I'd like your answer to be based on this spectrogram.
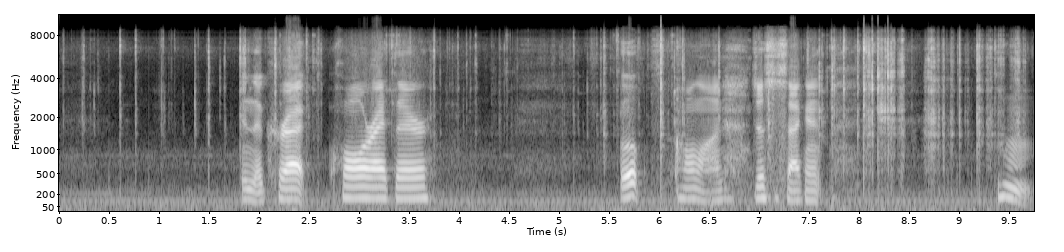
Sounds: speech

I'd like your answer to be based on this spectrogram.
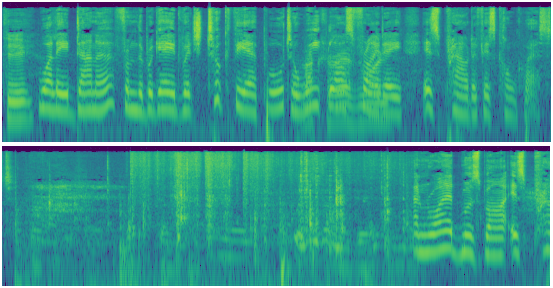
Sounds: speech

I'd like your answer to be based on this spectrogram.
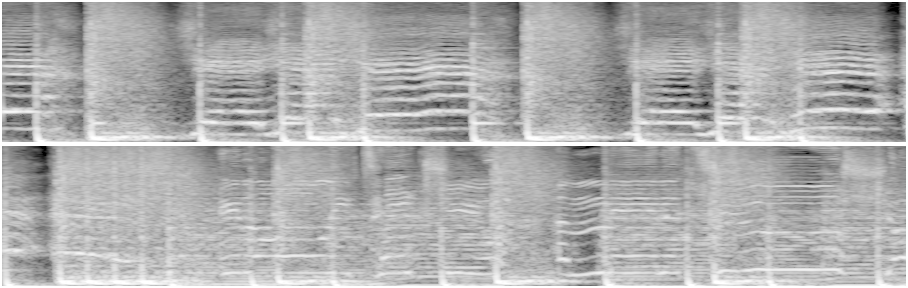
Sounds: music

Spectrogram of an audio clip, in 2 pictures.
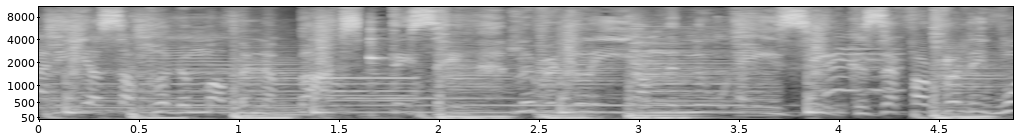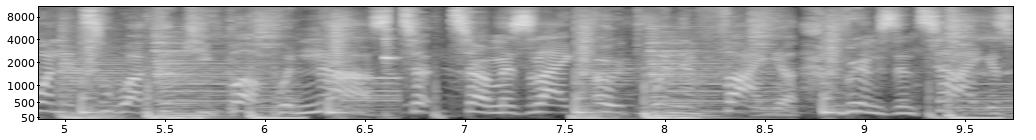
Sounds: music, rapping

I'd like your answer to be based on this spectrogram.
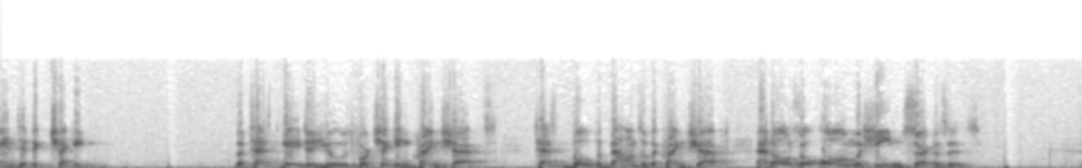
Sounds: speech

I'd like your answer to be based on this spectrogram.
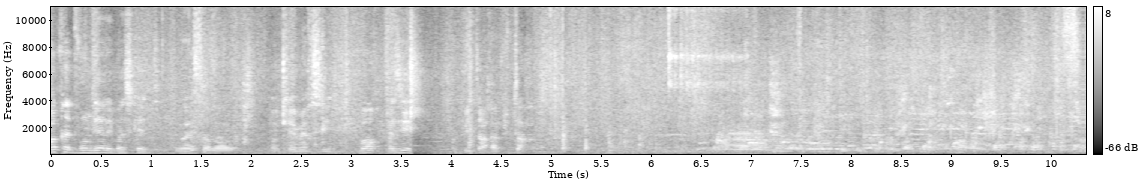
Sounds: speech

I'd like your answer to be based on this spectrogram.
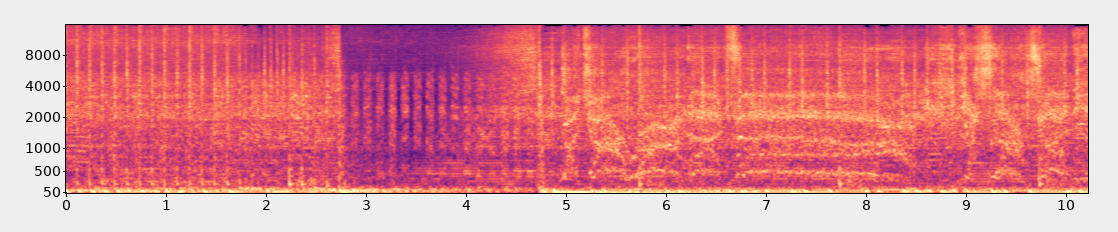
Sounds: angry music, music

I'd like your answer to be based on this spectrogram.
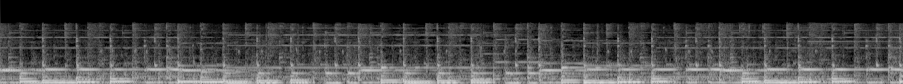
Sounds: music

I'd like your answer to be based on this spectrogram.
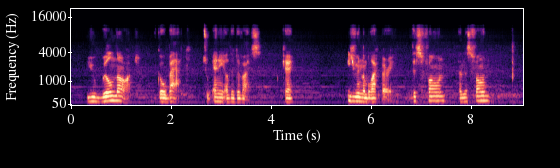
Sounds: speech

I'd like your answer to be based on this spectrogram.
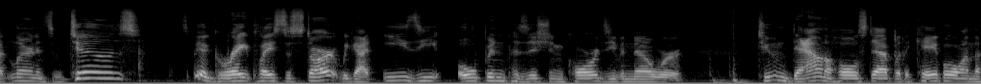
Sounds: speech

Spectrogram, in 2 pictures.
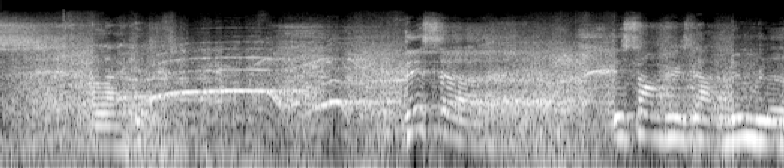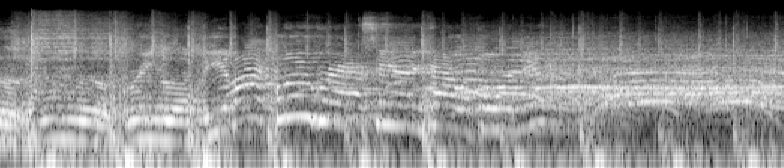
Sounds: music, speech

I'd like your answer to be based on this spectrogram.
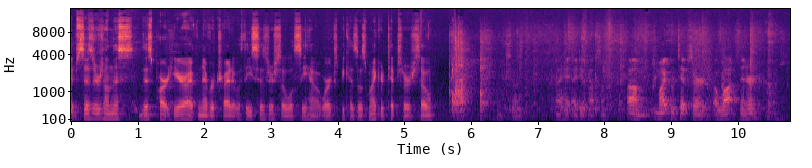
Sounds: speech

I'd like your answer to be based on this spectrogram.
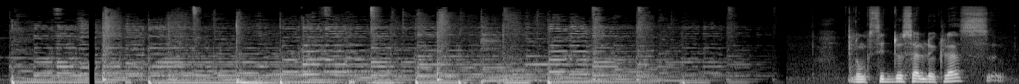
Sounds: speech, music

